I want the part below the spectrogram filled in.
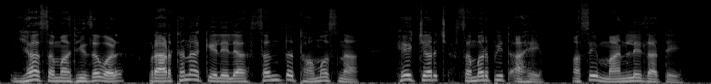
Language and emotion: Marathi, neutral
